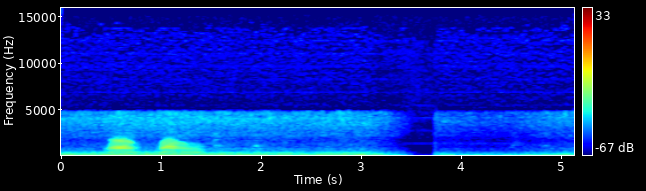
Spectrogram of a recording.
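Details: Young Pallas's cat kittens aged 3 to 7 weeks, recorded at a zoo with a motion-triggered trail camera: two short, rising-falling mews half a second apart, then only a constant low hum.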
